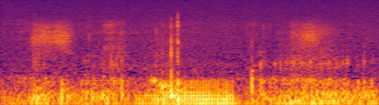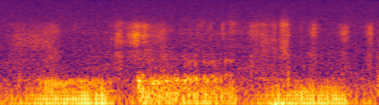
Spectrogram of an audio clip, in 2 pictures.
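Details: Blue British Shorthair male cat living in England purrs while being brushed indoors: a deep, pulsing purr that swells in bursts, interrupted by scratchy brush strokes and a few clicks.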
